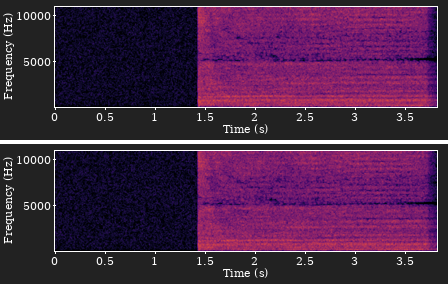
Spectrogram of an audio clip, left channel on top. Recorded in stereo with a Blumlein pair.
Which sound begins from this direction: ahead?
A hiss, at 1.4 s.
